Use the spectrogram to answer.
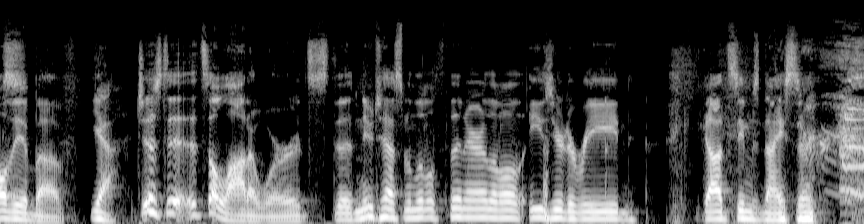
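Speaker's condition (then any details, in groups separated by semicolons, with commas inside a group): No condition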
